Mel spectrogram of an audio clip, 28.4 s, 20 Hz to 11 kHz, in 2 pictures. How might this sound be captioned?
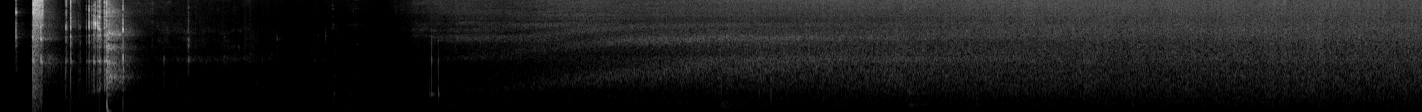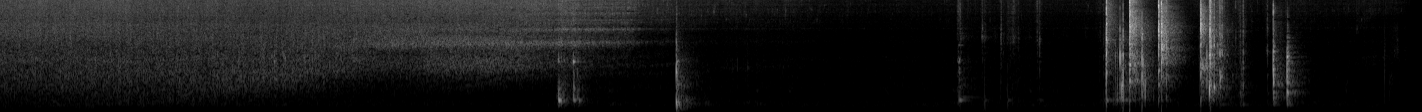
Soft drink
Opening a can of soda and pouring it into a glass. There's that initial traditional cracking open sound (almost sounds like bacon sizzling) followed by the fizz. Then the can is placed on a counter and crushed.
Recorded on a Samsung Galaxy S3
beverage, can, carbonated, coke, cola, drink, fizz, fizzy, opening, pop, soda, sparkling, sprite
